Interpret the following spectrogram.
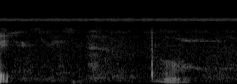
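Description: Quiet outdoor ambience with a faint, steady, high-pitched insect drone, and one small click about one and a half seconds in.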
